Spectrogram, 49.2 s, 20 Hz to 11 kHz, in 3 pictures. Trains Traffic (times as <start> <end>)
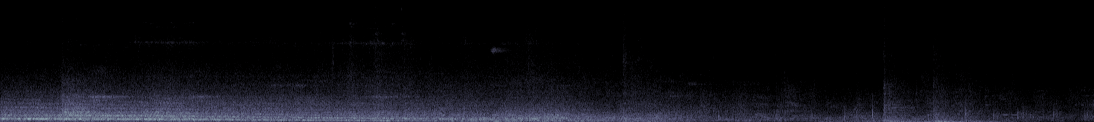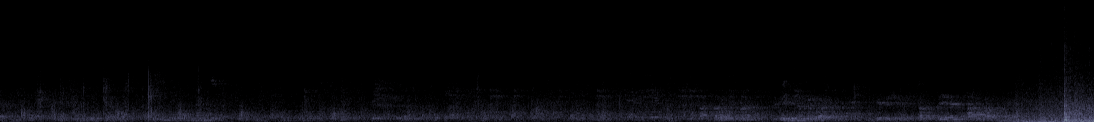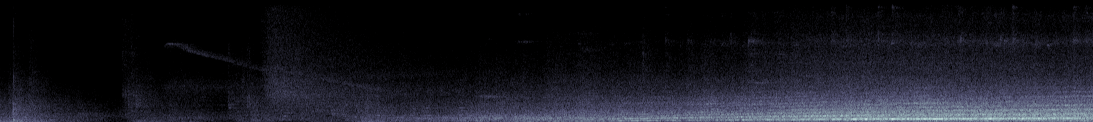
0.0 13.3, 36.2 49.2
